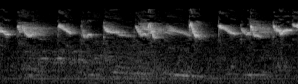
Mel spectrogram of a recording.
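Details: A white-eye's bright, high twitter: clustered downward-sliding chirps delivered in quick succession with tiny breaks.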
